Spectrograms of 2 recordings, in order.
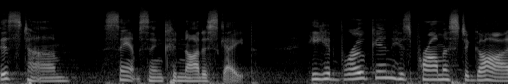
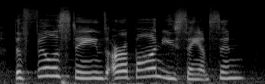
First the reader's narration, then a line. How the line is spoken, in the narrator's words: Delilah shouted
